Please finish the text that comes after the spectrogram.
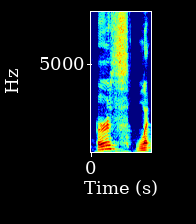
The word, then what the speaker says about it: earth's: let's begin earth's earth's that's a little hymduro to pronounce right earth so you stick your tongue out between your your teeth earth earth and then you slowly bring it back in to make the s sound earth's earth i'm sorry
